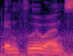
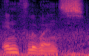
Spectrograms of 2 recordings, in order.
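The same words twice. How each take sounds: First: It is said to sound like influenza. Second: It is said the ordinary way, unlike influenza. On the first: The speaker calls it wrong. "people say influence, like influenza" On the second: The speaker calls it right. "instead of influence"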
